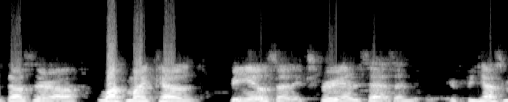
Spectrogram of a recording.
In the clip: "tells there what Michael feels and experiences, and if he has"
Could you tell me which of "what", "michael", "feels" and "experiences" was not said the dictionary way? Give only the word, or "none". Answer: none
